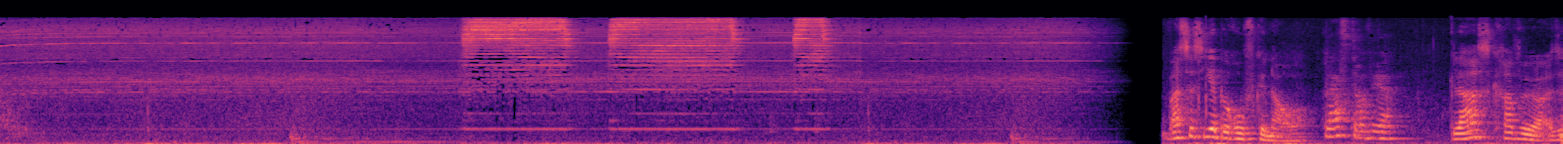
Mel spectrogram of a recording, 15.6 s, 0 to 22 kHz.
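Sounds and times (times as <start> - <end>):
crystal glass pressed against a grinding wheel: 0.0 - 11.2
machine whine in a crystal glass grinding shop: 0.0 - 11.3
speech: 11.7 - 15.6.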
